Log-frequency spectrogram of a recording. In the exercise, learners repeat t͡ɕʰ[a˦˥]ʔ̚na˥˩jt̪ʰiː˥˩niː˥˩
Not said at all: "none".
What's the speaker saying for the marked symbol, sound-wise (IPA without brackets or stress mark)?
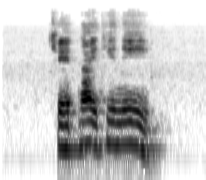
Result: e˦˥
